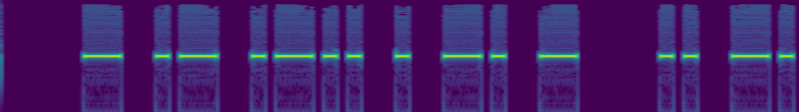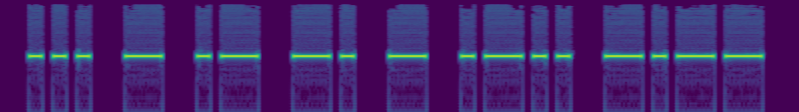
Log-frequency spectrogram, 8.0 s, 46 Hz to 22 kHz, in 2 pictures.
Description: Morse code, heard as a keyed tone, about 20 wpm, 1000 Hz. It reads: TALENT INSTANTLY
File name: qotdfiles / 20wpm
